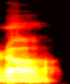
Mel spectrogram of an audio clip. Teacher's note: র উচ্চারণ করার সময় আমরা জীবের ডগাকে কাঁপিয়ে উচ্চারণ করি বলে এটাকে বলা হয় কম্পনজাত ধ্বনি।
